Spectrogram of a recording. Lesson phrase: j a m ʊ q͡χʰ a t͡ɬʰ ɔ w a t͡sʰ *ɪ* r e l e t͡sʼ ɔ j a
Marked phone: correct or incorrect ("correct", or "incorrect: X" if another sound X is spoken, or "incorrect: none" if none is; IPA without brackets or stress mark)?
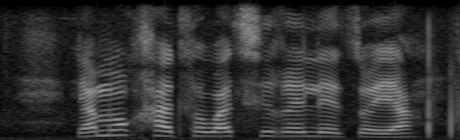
incorrect: i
